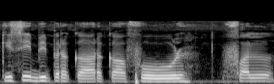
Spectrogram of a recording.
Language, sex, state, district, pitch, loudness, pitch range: Hindi, male, Punjab, Fazilka, 145 Hz, -13 LUFS, 140-160 Hz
